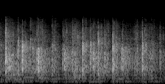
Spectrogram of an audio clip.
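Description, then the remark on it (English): A large audience at the Rock Church claps together for Jesus, a dense, steady wash of many hands applauding at once, fairly loud, with no single voice standing out. “Come on, give Jesus a big clap today.”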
